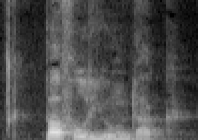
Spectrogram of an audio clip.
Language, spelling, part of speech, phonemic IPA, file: Dutch, paviljoendak, noun, /paːvɪlˈjundɑk/, Nl-paviljoendak.ogg
- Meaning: tented roof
